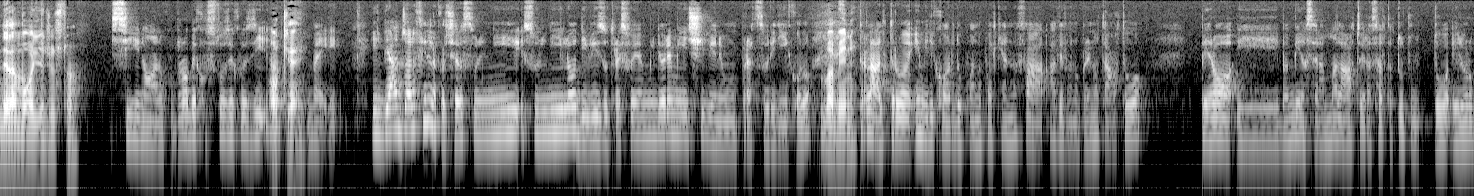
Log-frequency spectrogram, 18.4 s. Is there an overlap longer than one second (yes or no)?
no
